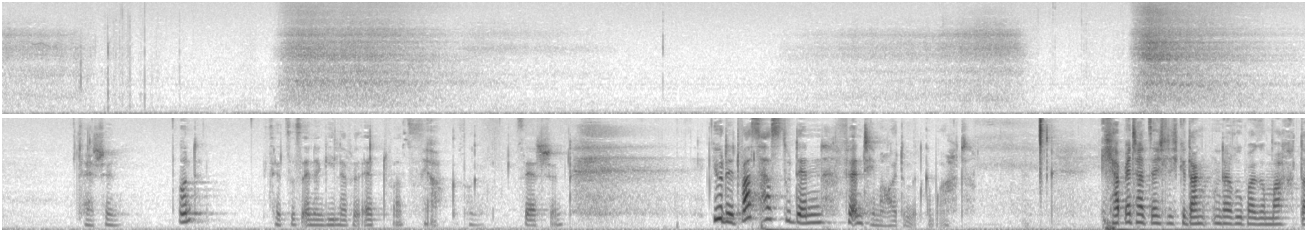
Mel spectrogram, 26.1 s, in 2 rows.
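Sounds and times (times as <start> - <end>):
deep breathing in and out: 0.0 - 1.2, 2.5 - 6.6, 7.2 - 13.7, 18.6 - 20.0, 22.8 - 24.0
low rumbling background: 0.0 - 26.0
speech: 13.9 - 15.1, 15.7 - 19.1, 20.1 - 22.8, 24.1 - 26.0.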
